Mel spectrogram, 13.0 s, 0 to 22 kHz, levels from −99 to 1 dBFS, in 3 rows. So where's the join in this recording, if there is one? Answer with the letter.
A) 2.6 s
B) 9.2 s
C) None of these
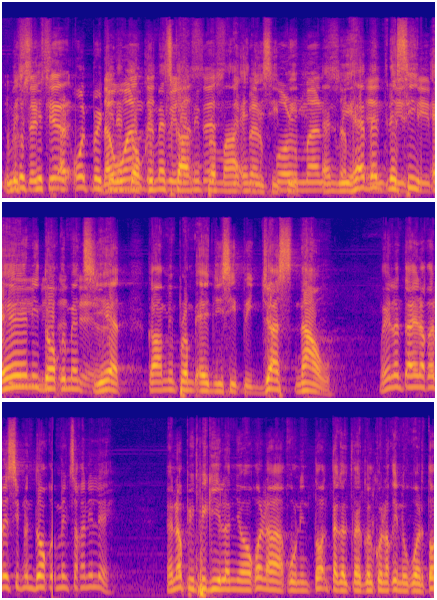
C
